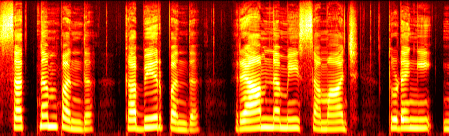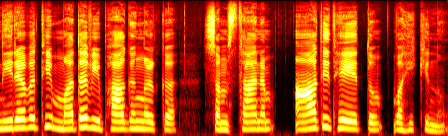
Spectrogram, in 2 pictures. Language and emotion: Malayalam, neutral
